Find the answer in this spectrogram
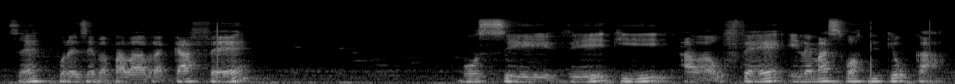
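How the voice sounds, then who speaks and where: A male teacher with a Brazilian Portuguese accent giving a grammar lesson, halting and repeating words, often checking with his listeners. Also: mid-range voice, fairly even intonation. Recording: echoey room with faint noise.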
